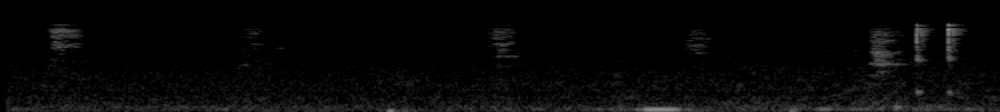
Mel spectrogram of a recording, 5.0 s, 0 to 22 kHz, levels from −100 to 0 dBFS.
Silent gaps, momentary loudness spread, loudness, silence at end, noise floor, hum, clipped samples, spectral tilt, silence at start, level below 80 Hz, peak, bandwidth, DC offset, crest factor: none; 15 LU; -55 LUFS; 0.1 s; -81 dBFS; none; under 0.1%; -1.5 dB/octave; 0.05 s; -78 dBFS; -26 dBFS; 9 kHz; under 0.1%; 36 dB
